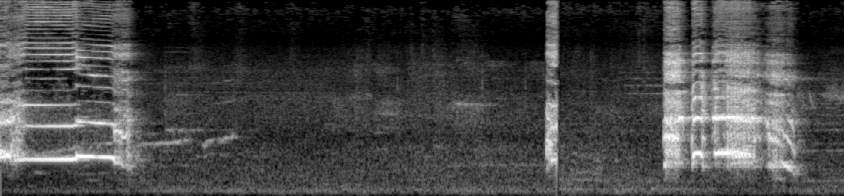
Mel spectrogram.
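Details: Rooster crow: the clip opens on the ringing tail of a crow, then a long quiet gap with a brief click. A second crow follows, broken and choppy, near the end.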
